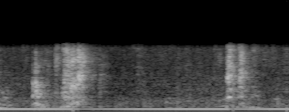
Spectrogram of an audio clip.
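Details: Small dogs at a daycare, a Basset/dachshund mix, a pug and a shih tzu, playing chase and puppy play; two quick barks, then a pause and another short bark, over a steady electrical hum.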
